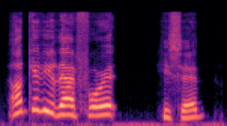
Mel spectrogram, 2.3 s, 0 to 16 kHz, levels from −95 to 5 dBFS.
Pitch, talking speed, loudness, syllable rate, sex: 235 Hz, 210 wpm, -16 LUFS, 5.1 syllables/s, male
